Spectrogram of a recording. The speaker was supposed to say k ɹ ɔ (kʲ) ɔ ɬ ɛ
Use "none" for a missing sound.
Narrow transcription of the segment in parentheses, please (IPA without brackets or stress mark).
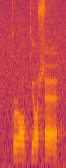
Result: kʲ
